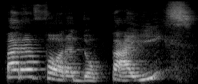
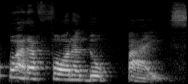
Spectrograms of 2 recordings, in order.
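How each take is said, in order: First: "país" in two syllables, stressed on "ís", rising; stress on last syllable. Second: "país" said as pais, one syllable stressed on "a"; stress on first syllable. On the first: Teacher offers pupils first option, stress on last syllable. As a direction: hit the "ís" of "país", questioning. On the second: Teacher offers pupils second option, stress on first syllable. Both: Shown as a demonstration. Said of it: "observando aí o acento".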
